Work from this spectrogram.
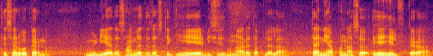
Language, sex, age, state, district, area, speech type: Marathi, male, 18-30, Maharashtra, Nanded, urban, spontaneous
